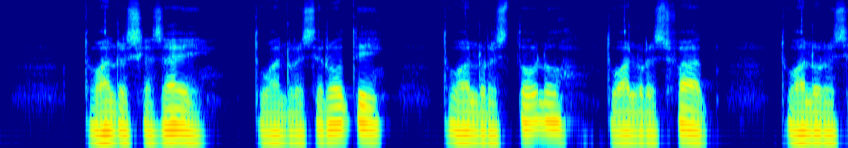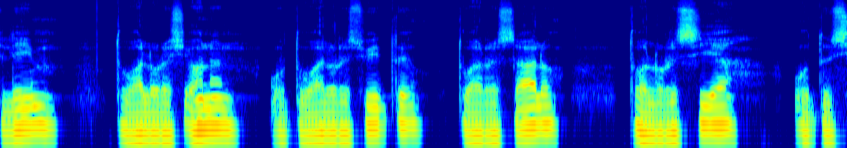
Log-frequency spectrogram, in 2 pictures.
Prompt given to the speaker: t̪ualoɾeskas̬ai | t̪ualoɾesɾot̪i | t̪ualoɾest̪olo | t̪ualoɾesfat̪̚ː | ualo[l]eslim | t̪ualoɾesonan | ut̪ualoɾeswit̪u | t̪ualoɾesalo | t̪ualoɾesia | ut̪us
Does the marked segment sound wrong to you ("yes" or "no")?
yes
